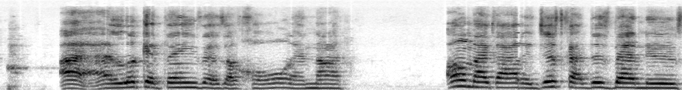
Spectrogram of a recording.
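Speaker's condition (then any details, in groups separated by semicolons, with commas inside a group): Cerebral palsy; brain damage, diagnosed in infancy, spastic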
